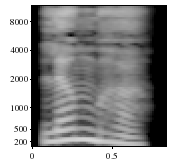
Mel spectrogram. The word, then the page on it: ಲಂಬ: lamba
